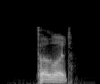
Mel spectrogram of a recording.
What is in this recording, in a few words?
"pullet", English; nouns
